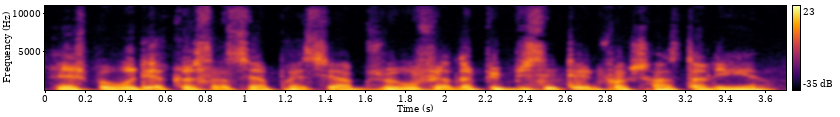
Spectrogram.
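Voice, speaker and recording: A man's voice: on the low side, very animated, rapid-fire, slight background noise. A man playing an earnest, polite insolvent bank customer who rambles gratefully and insistently on a prank phone call. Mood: grateful, effusive.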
